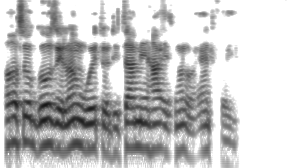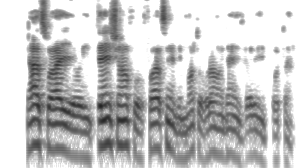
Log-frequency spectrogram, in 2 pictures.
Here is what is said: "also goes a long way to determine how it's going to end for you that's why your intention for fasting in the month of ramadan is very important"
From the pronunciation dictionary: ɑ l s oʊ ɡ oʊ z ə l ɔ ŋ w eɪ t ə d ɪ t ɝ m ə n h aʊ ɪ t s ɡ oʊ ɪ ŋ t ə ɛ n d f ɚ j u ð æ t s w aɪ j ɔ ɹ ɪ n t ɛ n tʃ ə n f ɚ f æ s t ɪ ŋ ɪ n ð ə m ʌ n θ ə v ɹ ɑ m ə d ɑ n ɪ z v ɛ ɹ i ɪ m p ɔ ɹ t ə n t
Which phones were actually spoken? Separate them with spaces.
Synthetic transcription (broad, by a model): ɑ l s oʊ ɡ oʊ z ə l ɔ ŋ w eɪ t ə d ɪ t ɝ m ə n h aʊ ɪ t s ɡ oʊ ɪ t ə ɛ n d f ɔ j u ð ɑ t s w aɪ j ɔ ɹ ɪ n t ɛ n ʃ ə n f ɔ f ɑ s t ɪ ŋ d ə m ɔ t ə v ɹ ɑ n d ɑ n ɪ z v ɛ ɹ i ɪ m p ɔ t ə n t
